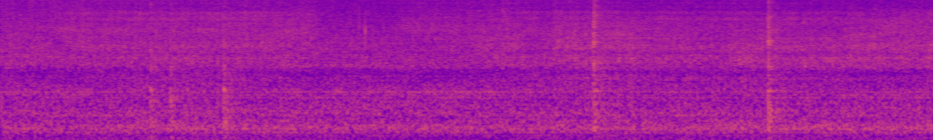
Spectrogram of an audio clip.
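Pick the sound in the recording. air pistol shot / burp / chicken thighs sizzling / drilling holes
chicken thighs sizzling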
